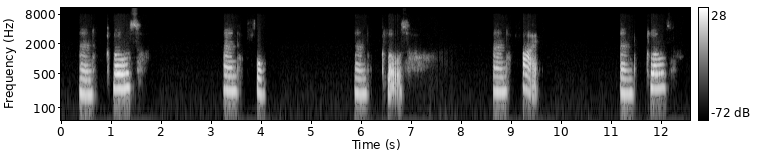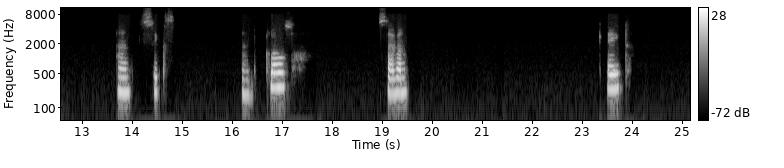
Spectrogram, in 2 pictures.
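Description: A young woman speaks short calm phrases close to a microphone, with pauses between them.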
